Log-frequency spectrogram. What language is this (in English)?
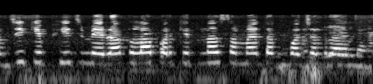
Bhojpuri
